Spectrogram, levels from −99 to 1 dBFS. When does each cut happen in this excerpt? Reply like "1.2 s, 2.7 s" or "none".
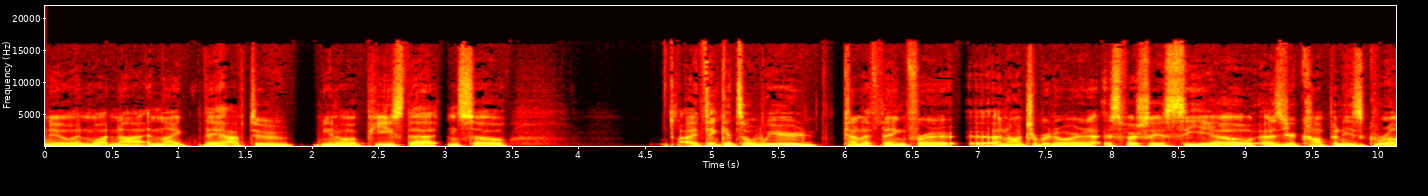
1.1 s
